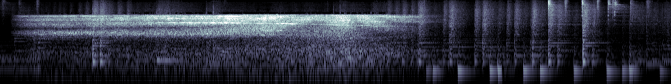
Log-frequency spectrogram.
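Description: A loud, steady jet engine roar with a faint whine running through it, from a jet airborne on a flight from Antalya to Keflavik, Iceland, dominating the first six seconds before fading out under other, more rhythmic sounds.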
